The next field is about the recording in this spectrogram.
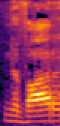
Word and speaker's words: Nevada: The first question actually comes from an AFSCME member, Deborah Frenzy of Reno, Nevada, and she says, she's got a lot. – I think you may have mispronounced the word. – If I mispronounce it, I'm sorry. – It's Nevada, George.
